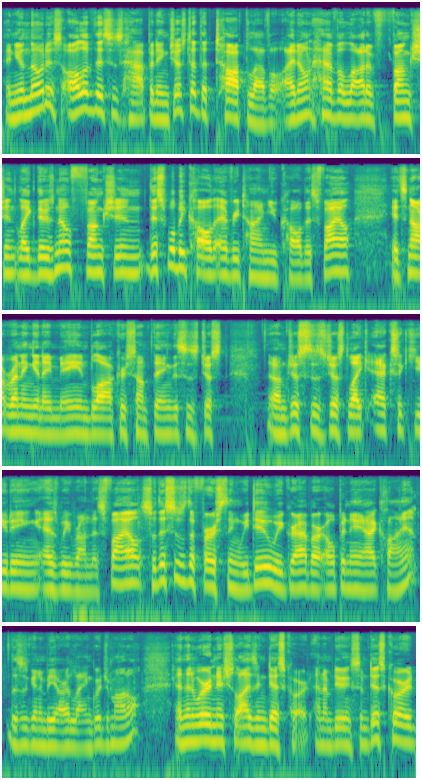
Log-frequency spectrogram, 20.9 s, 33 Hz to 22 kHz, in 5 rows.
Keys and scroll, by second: 11.4 j, 13.9 shift+v, 16.7 ctrl+c, 17.5-20.1 typing.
